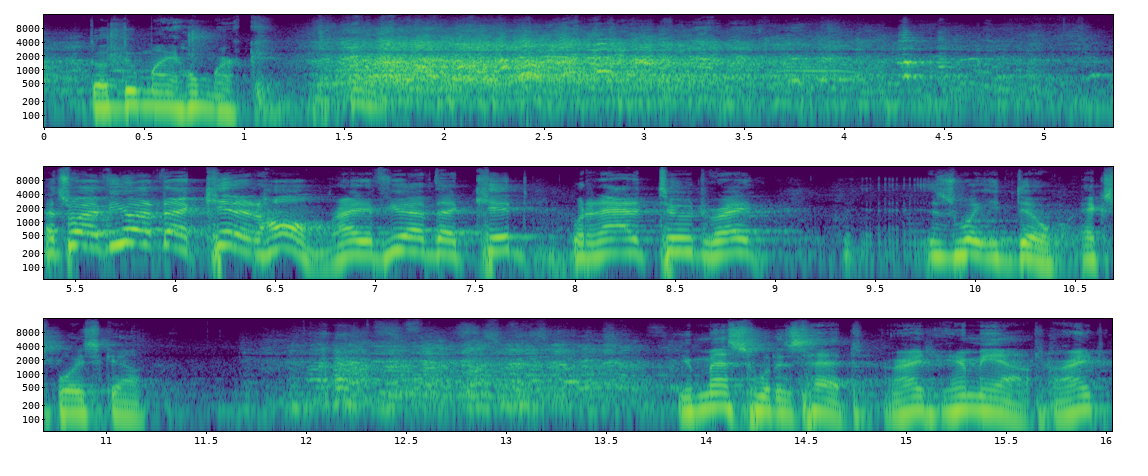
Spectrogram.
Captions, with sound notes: Go do my homework. (audience laughing) That's why if you have that kid at home, right? If you have the kid with an attitude, right? Here's what you do. Ex-Boy Scout. (audience laughing) You mess with his head, right? Hear me out, right?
